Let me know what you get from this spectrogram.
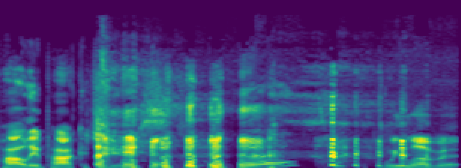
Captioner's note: everyone laughs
